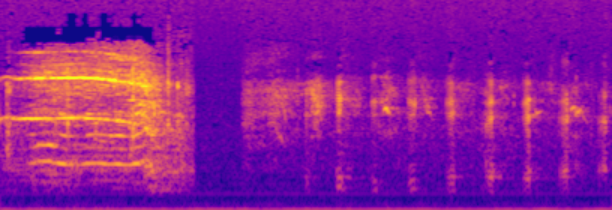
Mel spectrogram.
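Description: A loud, shrill horse whinny lasts about a second and cuts off abruptly. A quick run of short, breathy pulses follows, like snorting or sputtering.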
